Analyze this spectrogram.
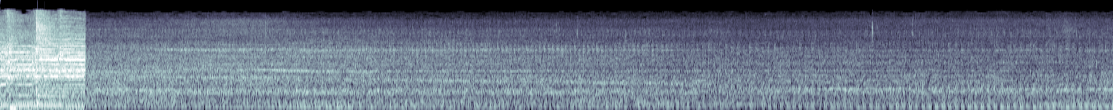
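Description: Background music cuts off about half a second in, leaving a Honda scooter's small engine idling steadily.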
